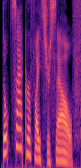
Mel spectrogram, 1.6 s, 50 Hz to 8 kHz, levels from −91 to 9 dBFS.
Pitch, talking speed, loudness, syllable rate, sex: 175 Hz, 110 wpm, -16 LUFS, 4.3 syllables/s, female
